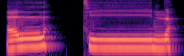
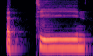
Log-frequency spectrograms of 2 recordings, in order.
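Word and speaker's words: التين: Pareil, là aussi, Ça s'écrit L-T. Mais ça se prononce at. Donc ça se dira attin, attin.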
